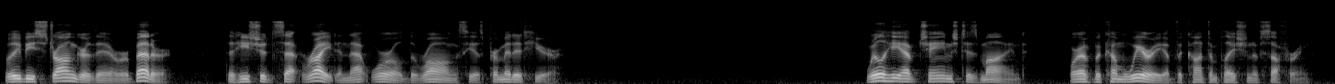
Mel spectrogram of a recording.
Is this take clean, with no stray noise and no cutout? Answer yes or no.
yes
